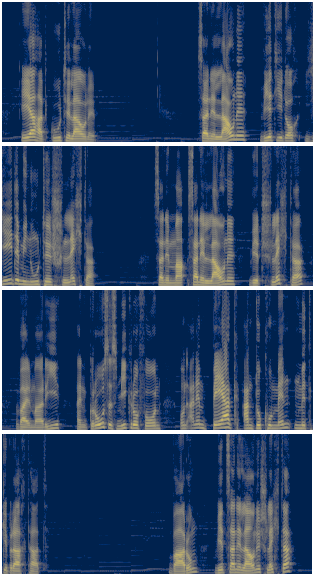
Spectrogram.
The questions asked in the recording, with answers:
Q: Warum wird seine Laune schlechter?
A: Weil Marie ein großes Mikrofon und einen Berg an Dokumenten mitgebracht hat.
